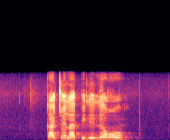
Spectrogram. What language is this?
Northern Sotho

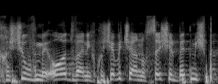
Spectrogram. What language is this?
Hebrew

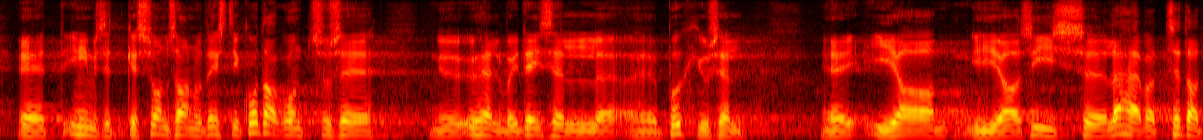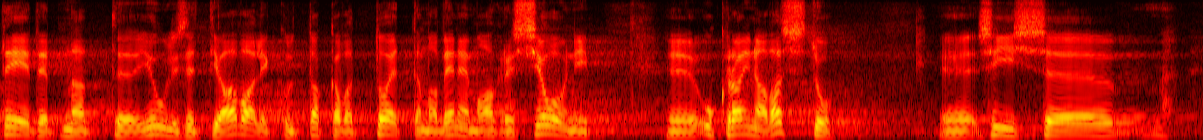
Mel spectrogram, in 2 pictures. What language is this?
Estonian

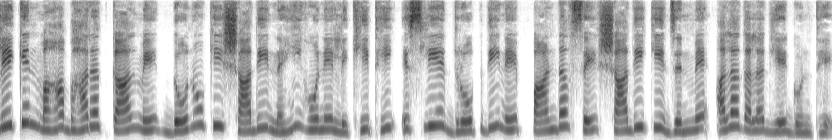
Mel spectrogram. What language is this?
Hindi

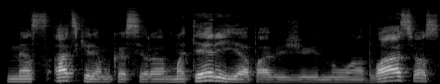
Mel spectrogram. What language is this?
Lithuanian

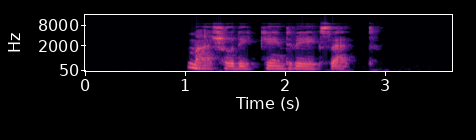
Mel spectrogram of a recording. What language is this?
Hungarian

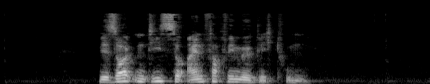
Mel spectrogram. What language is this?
German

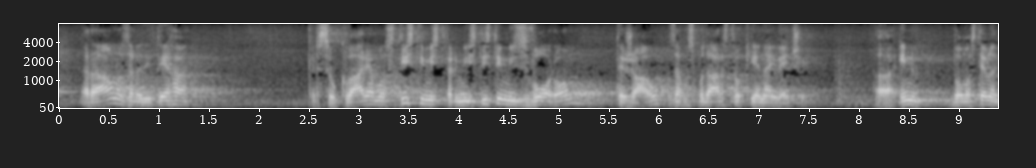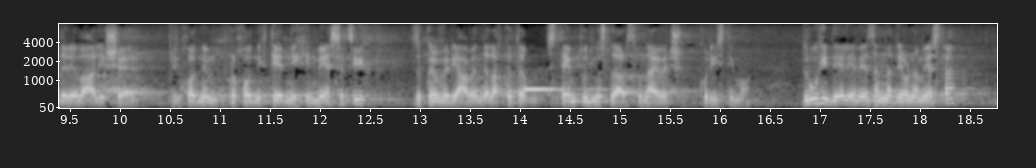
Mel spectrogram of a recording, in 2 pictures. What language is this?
Slovenian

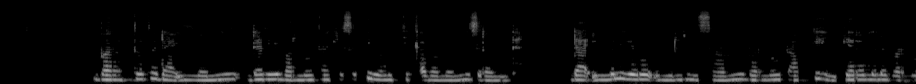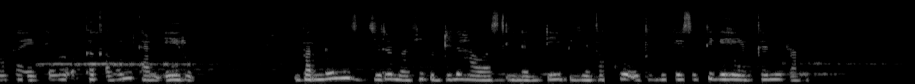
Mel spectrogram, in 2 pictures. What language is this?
Oromo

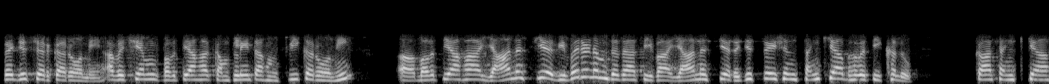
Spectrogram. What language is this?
Sanskrit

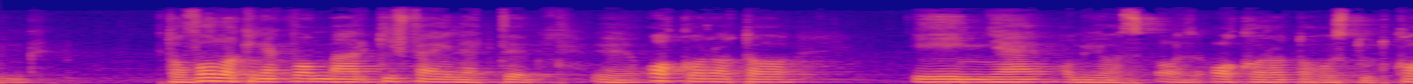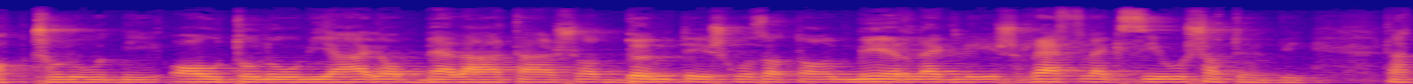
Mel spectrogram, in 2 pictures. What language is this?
Hungarian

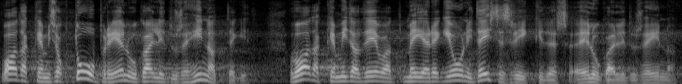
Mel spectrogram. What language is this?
Estonian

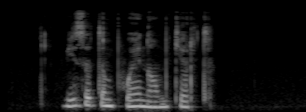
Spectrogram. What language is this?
Mari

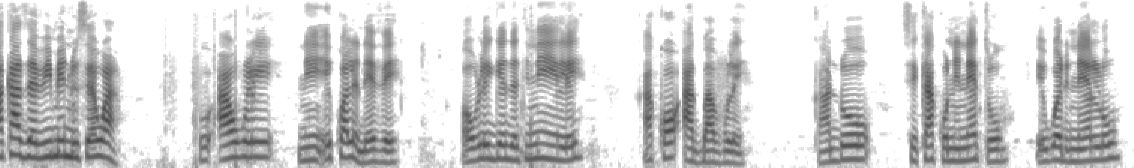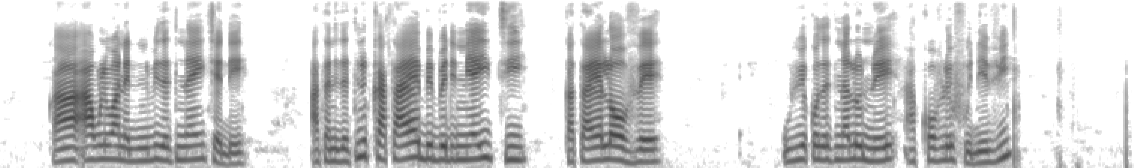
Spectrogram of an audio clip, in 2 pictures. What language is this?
Ikposo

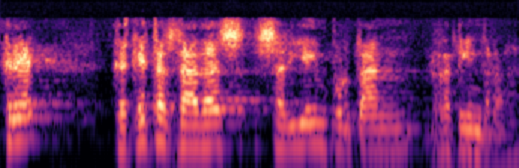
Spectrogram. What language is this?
Catalan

